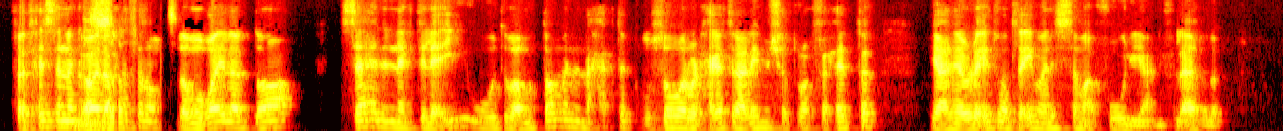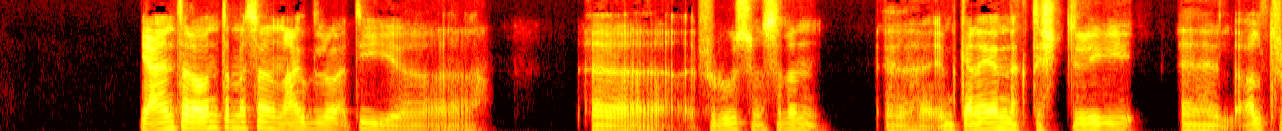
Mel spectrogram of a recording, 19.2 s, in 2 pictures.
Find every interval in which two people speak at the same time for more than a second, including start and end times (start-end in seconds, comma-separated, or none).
none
